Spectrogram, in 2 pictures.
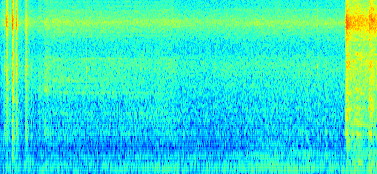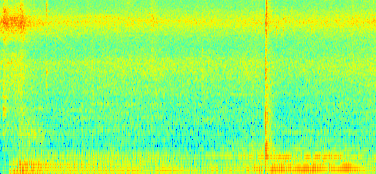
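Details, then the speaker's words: Datsun just after an engine oil and oil filter change: quiet until the engine catches at about five seconds, then a steady even idle with a smooth low hum and no knocks; normal idle. "Ini nanti kalau sudah mesin hidup, oli akan masuk ke filter oli. Oke, kita tinggal coba hidupkan ya."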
